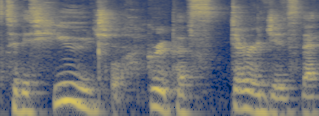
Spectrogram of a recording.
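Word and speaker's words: stirge: this huge group of sturges, they're called. Sturge. I think that's how you pronounce it. S-T-I-R-G-E. Sturge.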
